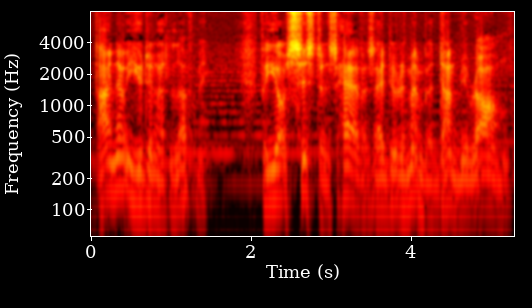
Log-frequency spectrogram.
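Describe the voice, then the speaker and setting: An actor playing a frail, confused old king in his eighties in a classical audio drama, gravelly and halting. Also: lowish voice, fairly bright tone, soft background music. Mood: humbled, sorrowful. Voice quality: gravelly, creaky. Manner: halting, bewildered.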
